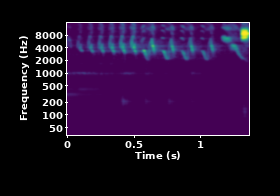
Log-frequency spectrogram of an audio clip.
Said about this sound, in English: you can actually hear the birds singing outside of uh, Sissy's van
